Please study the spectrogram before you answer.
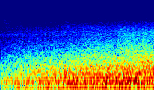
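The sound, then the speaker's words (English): Tide rushing in on the Solway Firth in Scotland: a loud, steady roar of moving water with a broad, wind-like hiss that holds without a break. “It's the tide! It comes in faster than an express train.”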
